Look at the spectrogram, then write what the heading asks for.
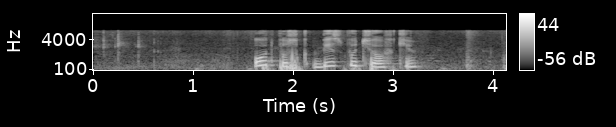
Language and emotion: Russian, neutral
